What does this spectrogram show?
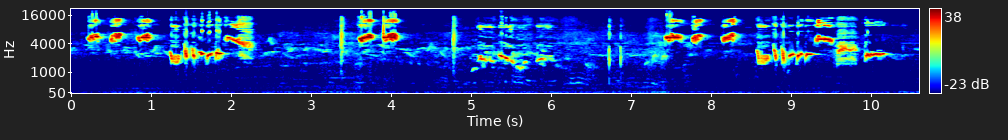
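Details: Speckled-plumaged white-rumped shama delivering sharp, piercing song: repeated clear high whistles in groups of three, interspersed with buzzy trills and chattering phrases, separated by brief pauses over low hum.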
